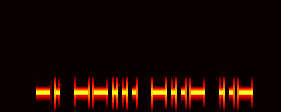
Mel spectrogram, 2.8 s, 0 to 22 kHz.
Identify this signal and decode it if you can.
Morse code, heard as a keyed tone, about 25 wpm, 700 Hz. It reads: N7XU
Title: USA Call Signs - 4 Characters - Repeated 3x - 25wpm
